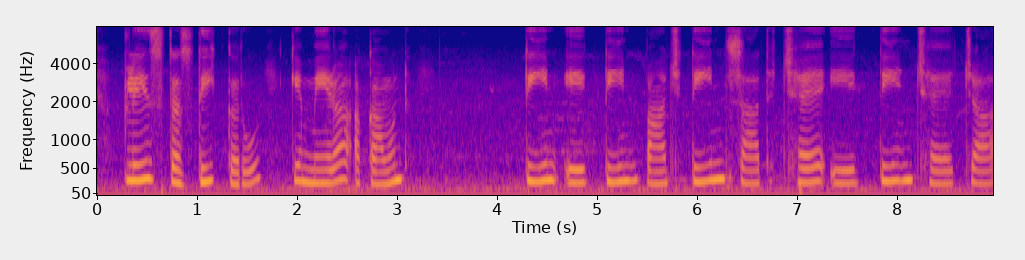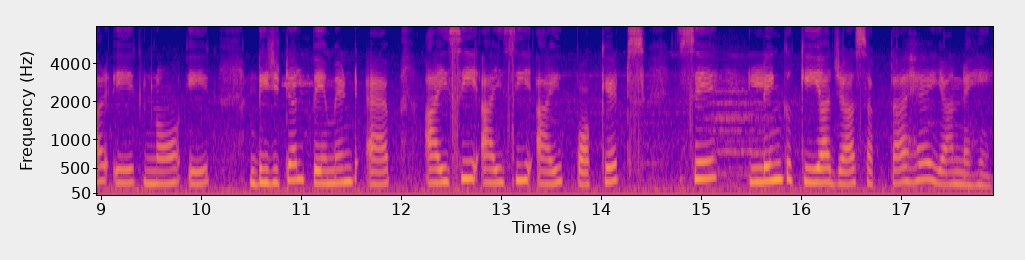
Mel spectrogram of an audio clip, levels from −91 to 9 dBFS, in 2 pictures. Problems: constant background noise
